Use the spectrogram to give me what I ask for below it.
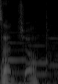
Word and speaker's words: Zadjar: Zadjar could be the way it's written, and it's pronounced as Zadjar.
